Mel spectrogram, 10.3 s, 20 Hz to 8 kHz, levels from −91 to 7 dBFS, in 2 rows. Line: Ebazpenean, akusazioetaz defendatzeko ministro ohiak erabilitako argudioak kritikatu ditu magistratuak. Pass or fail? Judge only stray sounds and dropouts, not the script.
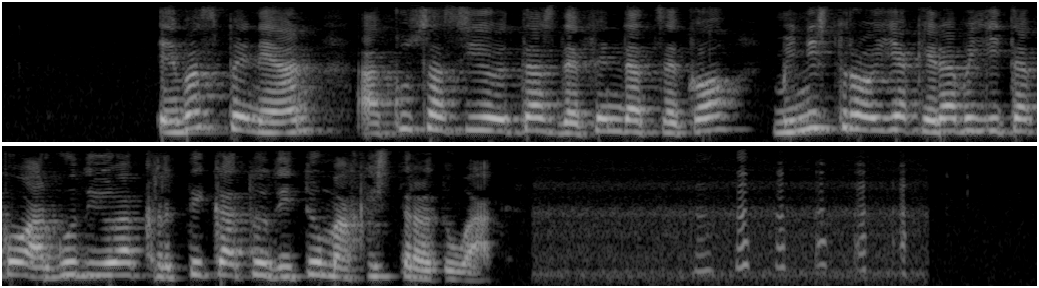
fail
